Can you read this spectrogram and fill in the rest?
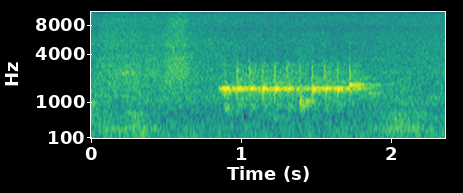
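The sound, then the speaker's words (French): A phone call being placed: a single steady electronic tone rings out for about a second over a low, murky background rumble, then cuts off. “Et on va écouter un extrait du film où il est en train de l'appeler.”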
